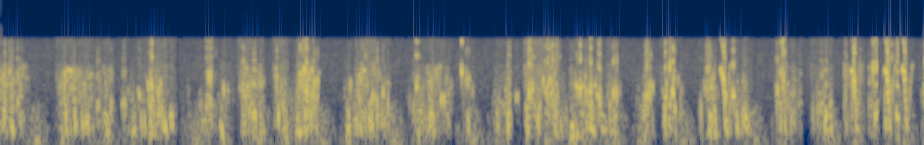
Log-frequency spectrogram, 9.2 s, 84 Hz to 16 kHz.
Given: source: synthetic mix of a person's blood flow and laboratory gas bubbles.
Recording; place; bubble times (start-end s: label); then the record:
Doppler ultrasound of blood flow; precordium
0.00-0.29 s: bubbles
0.55-1.14 s: bubbles
1.21-1.76 s: bubbles
1.98-2.17 s: bubbles
2.21-2.32 s: bubbles
2.36-2.66 s: bubbles
2.72-3.19 s: bubbles
3.45-3.91 s: bubbles
4.08-4.54 s: bubbles
4.58-4.76 s: bubbles
4.94-5.21 s: bubbles
5.23-6.21 s: bubbles
6.41-6.57 s: bubbles
6.59-6.84 s: bubbles
6.98-7.53 s: bubbles
7.74-8.01 s: bubbles
8.09-8.34 s: bubbles
8.42-9.14 s: bubbles
9.21-9.25 s: bubbles
From the record:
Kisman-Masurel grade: 333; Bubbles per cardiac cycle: rolling drumbeat, 9 or more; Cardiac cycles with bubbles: 50 to 99%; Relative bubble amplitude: loud (0.450 to 0.775); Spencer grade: 3 (all of the cardiac periods contain showers or single bubble signals, but not dominating or overriding the cardiac motion signals); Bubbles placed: anywhere in the cardiac cycle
